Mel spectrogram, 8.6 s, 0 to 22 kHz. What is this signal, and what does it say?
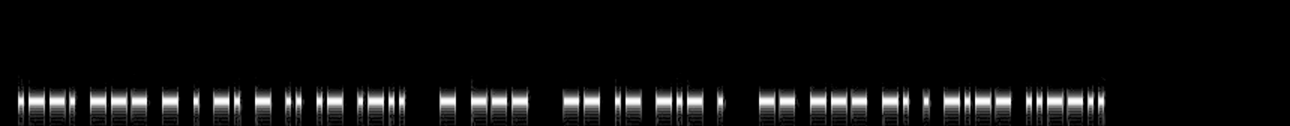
Morse code, heard as a keyed tone, about 36 wpm, 700 Hz. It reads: POTENTIAL TO MAKE MONEY?
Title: Sentences from Top 1000 Words - Review Part 4 - 35wpm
